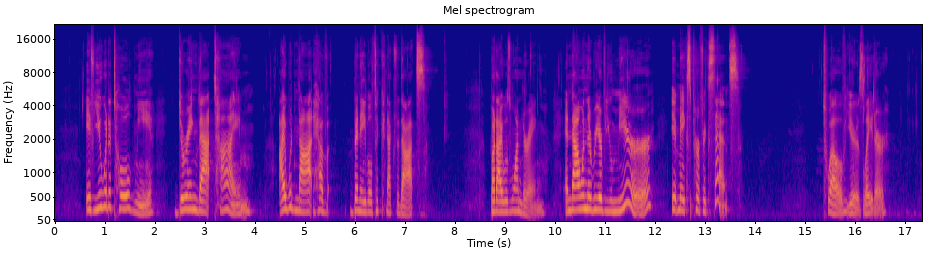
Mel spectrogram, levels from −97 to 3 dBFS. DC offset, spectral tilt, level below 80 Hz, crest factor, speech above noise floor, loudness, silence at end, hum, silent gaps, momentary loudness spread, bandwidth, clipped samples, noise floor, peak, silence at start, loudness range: under 0.1%; -3 dB/octave; -88 dBFS; 22 dB; 46 dB; -32 LUFS; 0.7 s; none; none; 13 LU; over 20 kHz; under 0.1%; -77 dBFS; -12 dBFS; 0.65 s; 6 LU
